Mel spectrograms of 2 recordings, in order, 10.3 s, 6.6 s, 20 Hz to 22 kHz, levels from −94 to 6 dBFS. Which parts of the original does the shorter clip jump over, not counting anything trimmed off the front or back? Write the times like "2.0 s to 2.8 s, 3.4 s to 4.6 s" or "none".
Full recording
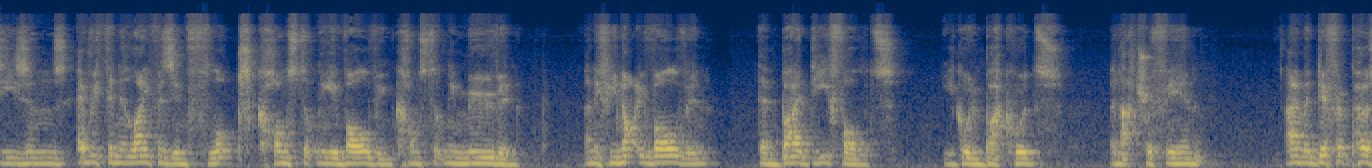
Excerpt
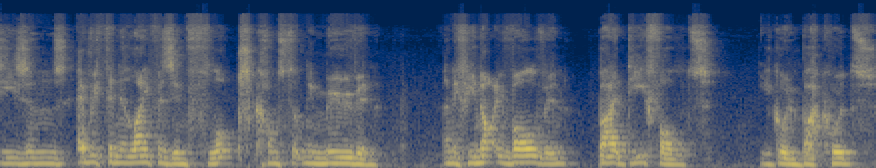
1.9 s to 3.0 s, 5.5 s to 5.9 s

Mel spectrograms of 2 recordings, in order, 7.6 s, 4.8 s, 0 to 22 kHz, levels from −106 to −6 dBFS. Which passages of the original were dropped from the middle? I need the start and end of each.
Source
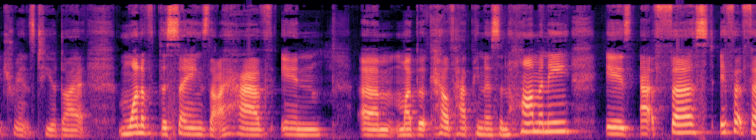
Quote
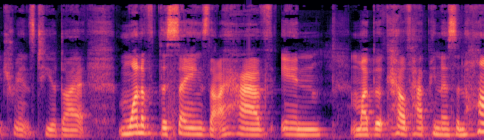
3.5 s to 3.9 s

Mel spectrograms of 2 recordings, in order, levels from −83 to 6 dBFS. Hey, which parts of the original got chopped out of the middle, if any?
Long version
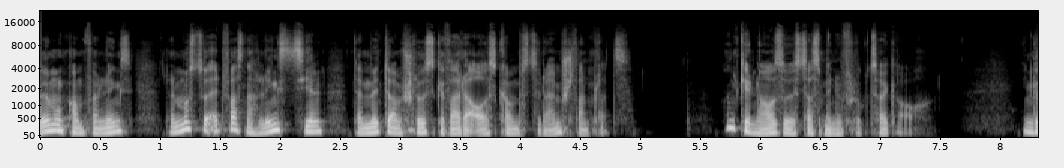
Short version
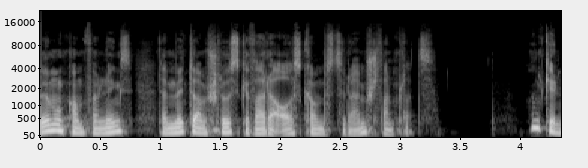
1.0 s to 2.6 s

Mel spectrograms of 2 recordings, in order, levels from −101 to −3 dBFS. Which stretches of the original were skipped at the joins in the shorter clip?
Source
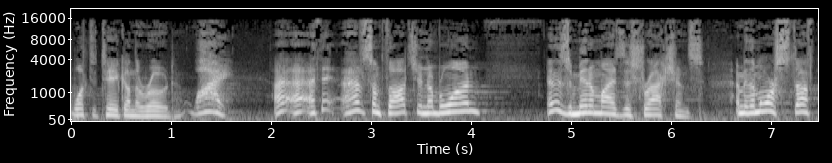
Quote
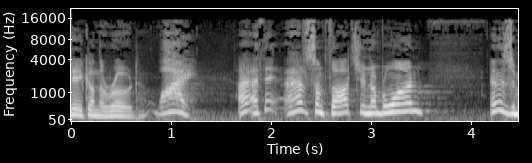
2.1 s to 2.3 s

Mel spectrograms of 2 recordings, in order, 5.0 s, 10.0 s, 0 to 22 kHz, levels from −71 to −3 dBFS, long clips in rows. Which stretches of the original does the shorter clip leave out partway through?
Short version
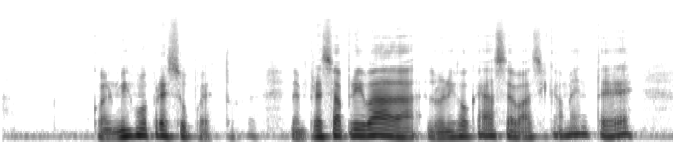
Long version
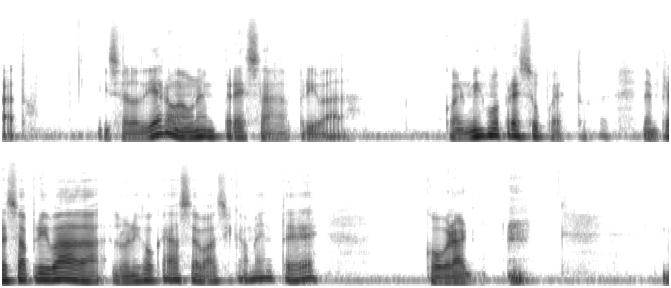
none

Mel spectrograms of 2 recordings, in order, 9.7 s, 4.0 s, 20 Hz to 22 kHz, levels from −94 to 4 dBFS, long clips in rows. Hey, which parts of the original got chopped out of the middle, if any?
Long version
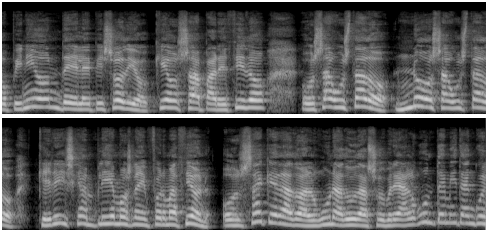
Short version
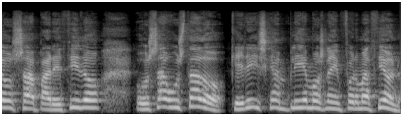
3.9 s to 5.1 s

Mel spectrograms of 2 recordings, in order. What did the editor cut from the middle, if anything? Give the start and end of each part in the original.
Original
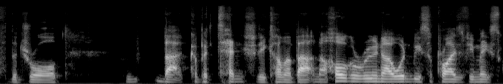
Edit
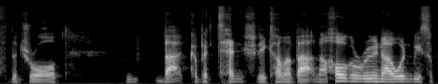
none

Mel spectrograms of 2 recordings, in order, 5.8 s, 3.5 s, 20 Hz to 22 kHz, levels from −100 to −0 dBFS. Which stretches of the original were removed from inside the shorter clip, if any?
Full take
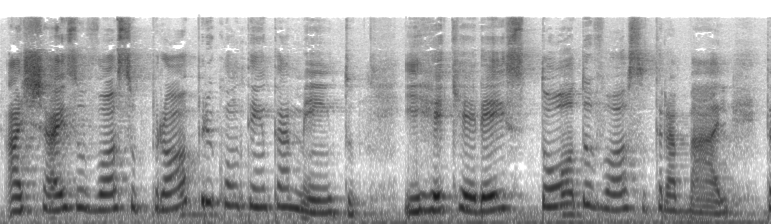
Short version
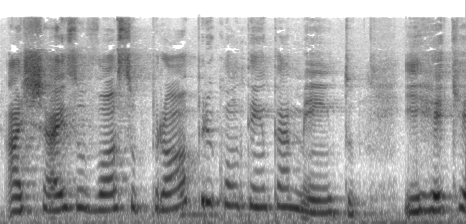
none

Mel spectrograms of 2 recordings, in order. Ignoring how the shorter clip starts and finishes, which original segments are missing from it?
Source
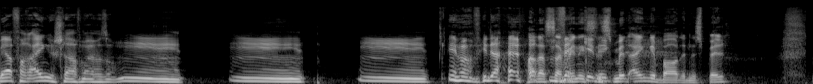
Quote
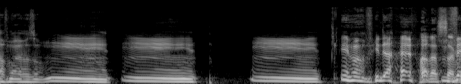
1.9 s to 2.2 s

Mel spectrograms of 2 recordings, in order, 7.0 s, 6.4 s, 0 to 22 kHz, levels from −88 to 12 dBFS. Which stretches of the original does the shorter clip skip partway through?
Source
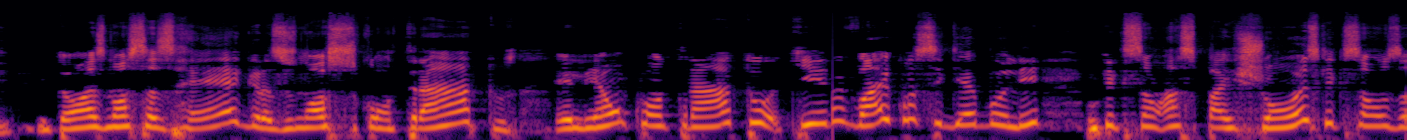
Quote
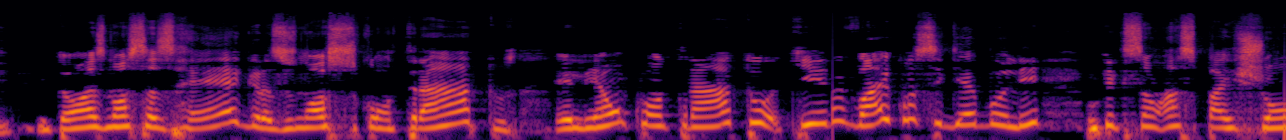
none

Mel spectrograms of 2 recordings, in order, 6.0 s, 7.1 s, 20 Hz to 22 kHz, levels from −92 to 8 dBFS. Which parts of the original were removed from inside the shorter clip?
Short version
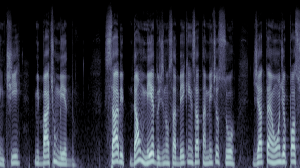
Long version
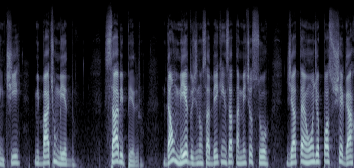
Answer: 2.5 s to 3.2 s

